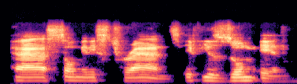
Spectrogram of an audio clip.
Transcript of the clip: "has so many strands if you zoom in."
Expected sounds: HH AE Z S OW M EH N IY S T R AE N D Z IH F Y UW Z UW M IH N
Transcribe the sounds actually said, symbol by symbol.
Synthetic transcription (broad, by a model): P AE S OW M EH N IY S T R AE N D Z IH F Y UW Z UW M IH N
